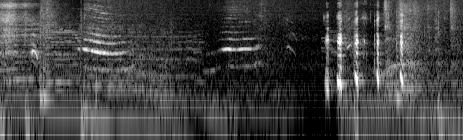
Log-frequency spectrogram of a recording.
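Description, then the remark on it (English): A cat halfway up a door curtain meows repeatedly, drawn-out wavering cries followed by a quick burst of four or five short, sharp meows near the end, with no talking. “My cat is halfway up my door's curtain. Just meowing.”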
